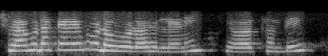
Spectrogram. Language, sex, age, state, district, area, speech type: Odia, female, 45-60, Odisha, Angul, rural, conversation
